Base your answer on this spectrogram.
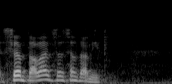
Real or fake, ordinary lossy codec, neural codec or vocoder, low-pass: fake; none; codec, 16 kHz, 4 kbps, FunCodec, trained on Chinese and English, 50 frames a second; 5.4 kHz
